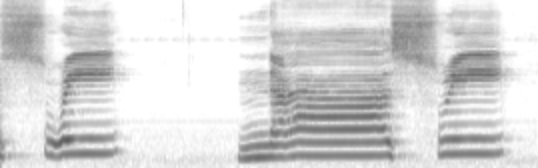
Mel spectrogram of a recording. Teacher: صاد کے نیچے لگی ہوئی ہے زیر. صاد کے نیچے زیر ہو صاد کے اوپر پیش ہو صاد موٹا ہی پڑھا جاتا ہے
